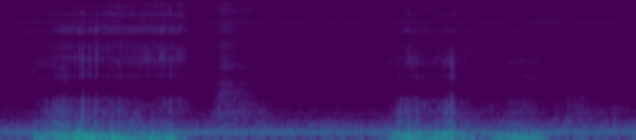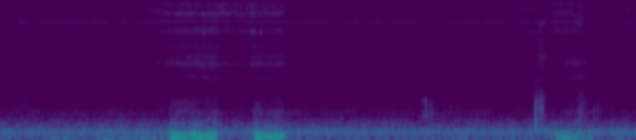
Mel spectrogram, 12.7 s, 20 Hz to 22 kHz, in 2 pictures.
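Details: Ollie, a dog, snoring: low rumbling snores with quiet gaps, about 16 breaths a minute, over a steady background hum; ordinary sleep snoring.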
